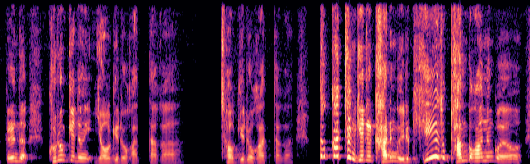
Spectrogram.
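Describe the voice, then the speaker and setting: A male pastor preaching a sermon, animated and often asking the congregation questions. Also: high-pitched.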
